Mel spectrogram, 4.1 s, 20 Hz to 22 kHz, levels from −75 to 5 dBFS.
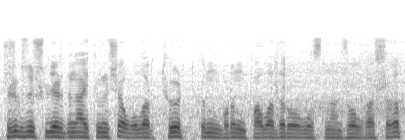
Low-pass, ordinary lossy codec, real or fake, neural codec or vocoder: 7.2 kHz; none; real; none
